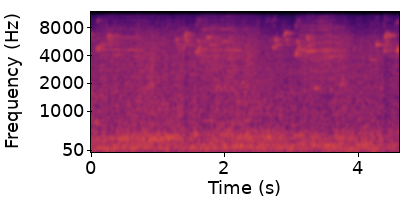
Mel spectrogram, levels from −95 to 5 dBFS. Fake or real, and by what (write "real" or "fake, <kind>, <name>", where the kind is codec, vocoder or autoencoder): real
